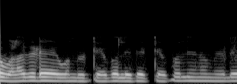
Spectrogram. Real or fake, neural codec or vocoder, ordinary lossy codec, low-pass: real; none; none; 3.6 kHz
